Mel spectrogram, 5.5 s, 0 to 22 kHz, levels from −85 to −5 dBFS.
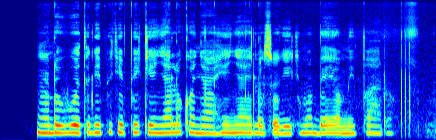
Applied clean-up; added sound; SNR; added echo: none; none; none; none.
